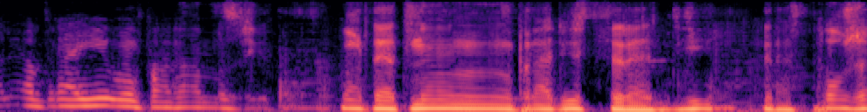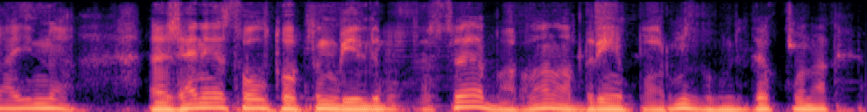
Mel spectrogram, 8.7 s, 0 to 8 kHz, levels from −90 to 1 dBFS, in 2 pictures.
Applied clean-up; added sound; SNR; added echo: neural mask model DeepFilterNet 3.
